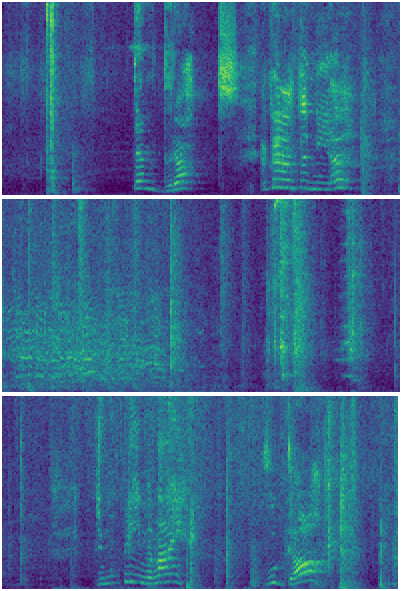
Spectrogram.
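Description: A young girl speaks calmly, close by.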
